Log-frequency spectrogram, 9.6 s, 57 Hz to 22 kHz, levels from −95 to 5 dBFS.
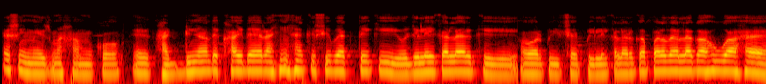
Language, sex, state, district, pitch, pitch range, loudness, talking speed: Hindi, male, Uttar Pradesh, Budaun, 135 Hz, 120-145 Hz, -35 LUFS, 155 wpm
